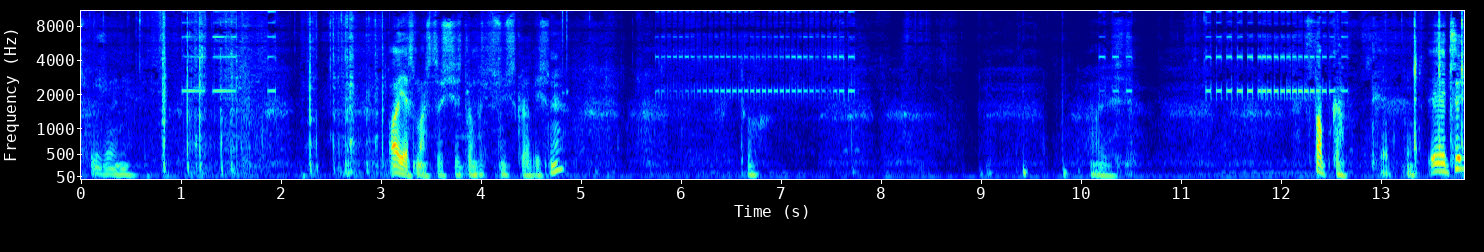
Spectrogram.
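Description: A metal detector beeps with a steady high tone.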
